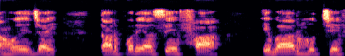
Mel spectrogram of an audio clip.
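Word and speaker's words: ف: তারপরে আছে ফা। এবার হচ্ছে ফা।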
